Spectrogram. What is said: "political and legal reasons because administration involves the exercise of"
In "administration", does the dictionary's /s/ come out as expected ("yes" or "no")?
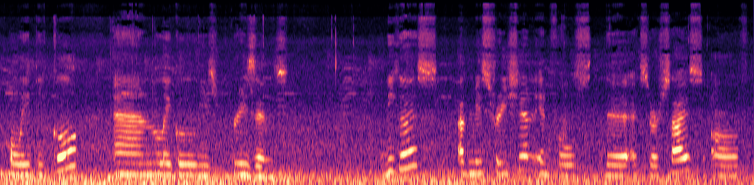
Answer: yes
